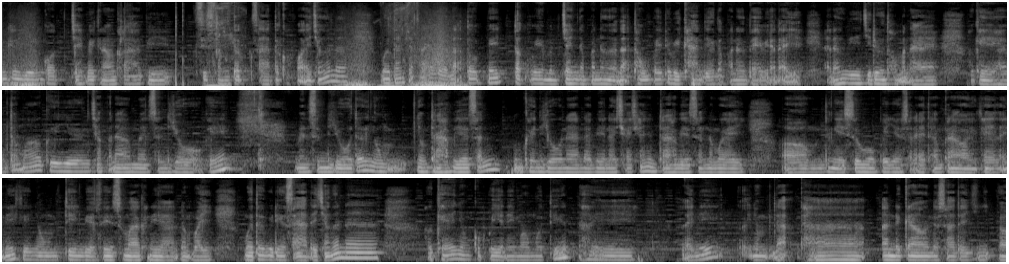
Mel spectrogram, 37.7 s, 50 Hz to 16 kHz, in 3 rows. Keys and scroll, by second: 0.0-1.8 typing, 3.6 Escape, 3.7 Escape, 4.7 m, 4.8 space, 7.4 Escape, 8.3-8.8 typing, 15.5 Escape, 15.9 Escape, 23.7 Escape, 24.2 Escape, 25.9 Escape, 28.2-28.5 typing, 29.6 Escape, 29.6 typing, 29.8 Escape, 33.1 space, 34.8-36.3 typing, 37.0 Right, 37.1 Right.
